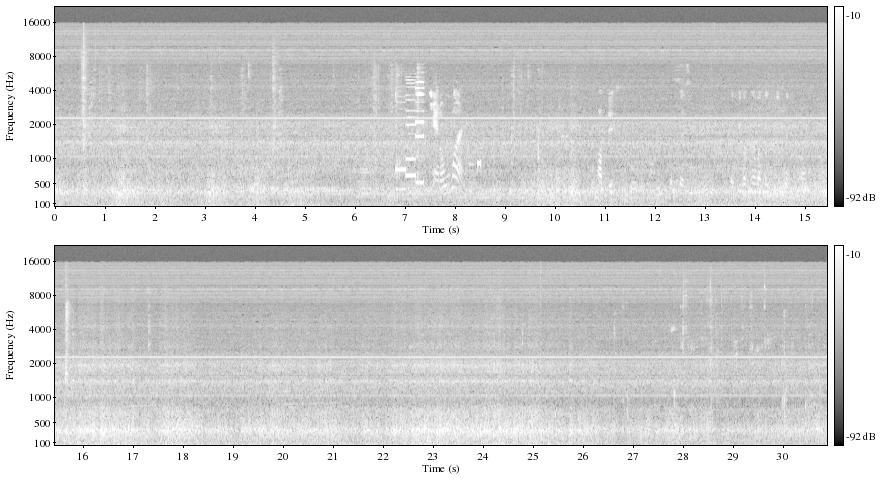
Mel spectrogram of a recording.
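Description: Tennis court ambience: a steady background rumble with indistinct distant voices and a few isolated sharp knocks.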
